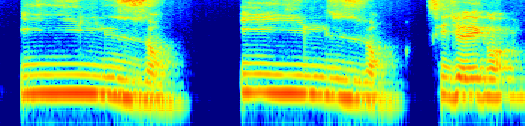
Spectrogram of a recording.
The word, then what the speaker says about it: ils ont: La liaison se hace cuando la segunda palabra empieza con vocal o con H muda. Entonces aquí empieza con O, con vocal. Por eso tendría que decir ils ont.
